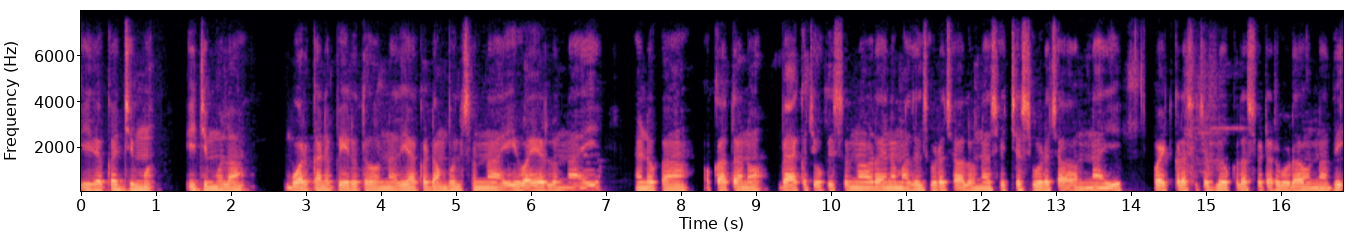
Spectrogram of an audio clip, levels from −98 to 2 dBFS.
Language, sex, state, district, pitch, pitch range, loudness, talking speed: Telugu, male, Andhra Pradesh, Anantapur, 120 Hz, 115-125 Hz, -19 LUFS, 135 wpm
